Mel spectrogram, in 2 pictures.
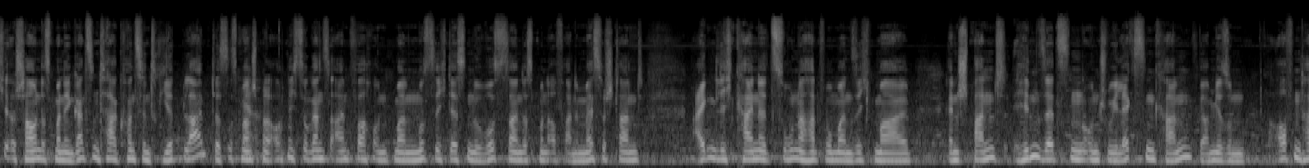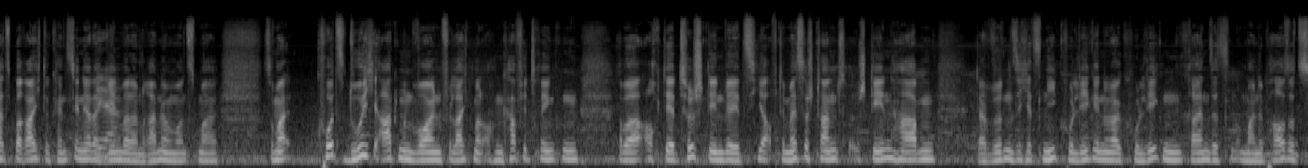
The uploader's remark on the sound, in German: Weiter geht’s live von der didacta.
